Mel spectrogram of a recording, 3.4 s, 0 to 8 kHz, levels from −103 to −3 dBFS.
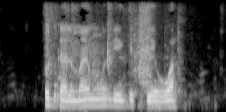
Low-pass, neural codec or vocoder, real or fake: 7.2 kHz; none; real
